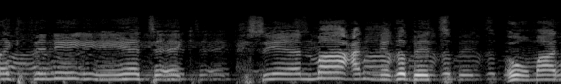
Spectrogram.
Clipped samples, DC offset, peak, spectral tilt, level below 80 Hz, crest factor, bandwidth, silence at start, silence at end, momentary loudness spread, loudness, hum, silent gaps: under 0.1%; under 0.1%; -8 dBFS; -5 dB/octave; -54 dBFS; 18 dB; 10.5 kHz; 0 s; 0 s; 16 LU; -24 LUFS; none; none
